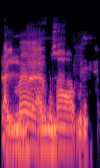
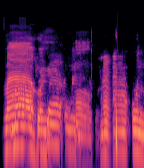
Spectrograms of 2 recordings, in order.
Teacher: al-ma'u is with one dhamma, no tenwin, no nasal sound? But ma'un has two dhammas at the end, and there's a nasal sound.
